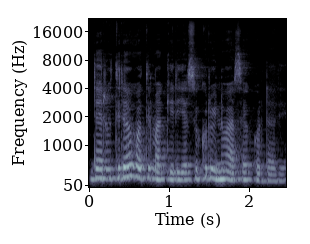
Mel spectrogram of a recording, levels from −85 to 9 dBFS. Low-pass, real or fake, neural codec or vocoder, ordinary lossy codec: none; real; none; none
